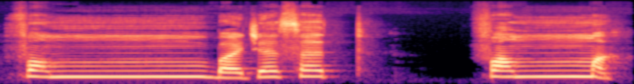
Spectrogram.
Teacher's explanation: تو عزیزان گرامی، اگر نون ساکن یعنی وہ نون جس کے اوپر جزم ہوتی ہے حالت سکون میں ہو، اور یا تنوین یعنی دو زبر دو زیر دو پیش کے بعد اگر با آ جائے، حرف اقلاب فقط با ہے، اگر با آ جائے تو ہم نون ساکن اور تنوین کو میم میں تبدیل کر دیں گے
